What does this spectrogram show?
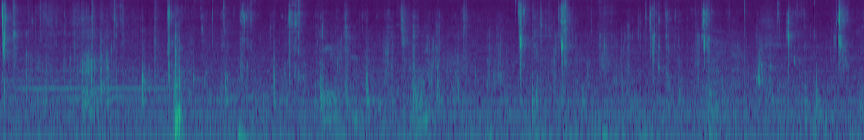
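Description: Chewing and mouth sounds of people eating masala boiled eggs: soft, irregular smacks and clicks of biting and chewing.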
